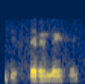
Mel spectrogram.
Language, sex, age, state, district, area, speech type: Urdu, male, 18-30, Telangana, Hyderabad, urban, conversation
